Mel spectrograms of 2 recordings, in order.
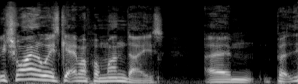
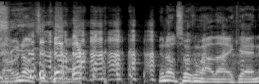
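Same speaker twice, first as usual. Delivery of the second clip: laughing; 3 semitones higher, 4 dB louder than usual. Real, not acted. Refusing topic while laughing.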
